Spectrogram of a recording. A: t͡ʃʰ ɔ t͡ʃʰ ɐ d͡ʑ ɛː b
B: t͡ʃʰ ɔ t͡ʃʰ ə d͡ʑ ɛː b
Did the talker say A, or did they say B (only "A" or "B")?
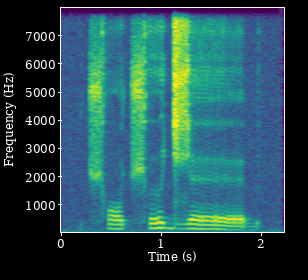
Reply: B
